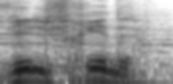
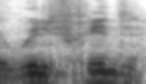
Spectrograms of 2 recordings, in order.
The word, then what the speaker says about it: Wilfried: est merci à 2010 wilfrid se prononcent ville fried en allemand et en français w se prononcent v c'est vrai ville fried avec un e c'est un prénom allemand ça se dit ville frites et anglais c'est wilfried avec un isolement mais je vois bosch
